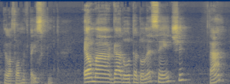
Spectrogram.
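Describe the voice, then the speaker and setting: A woman's voice: lowish voice, echoey room. A Brazilian Portuguese-accented woman teaching English in a screen-share lesson, thinking aloud and checking in with the viewer often.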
